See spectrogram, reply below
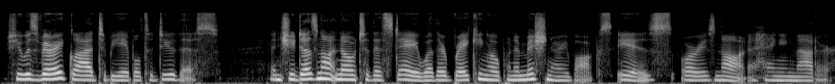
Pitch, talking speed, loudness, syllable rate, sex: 210 Hz, 225 wpm, -18 LUFS, 5.4 syllables/s, female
